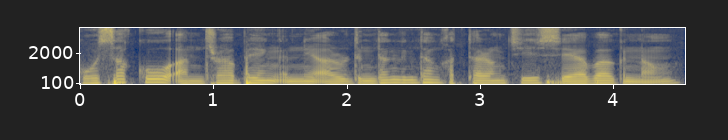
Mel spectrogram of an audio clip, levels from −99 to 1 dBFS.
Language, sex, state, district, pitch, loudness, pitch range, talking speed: Garo, male, Meghalaya, South Garo Hills, 125 Hz, -19 LUFS, 110-130 Hz, 130 wpm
